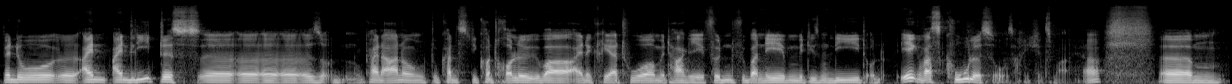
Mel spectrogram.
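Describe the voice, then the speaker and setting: A man's voice: low voice, fairly even intonation, moderate pace, few pauses, dark tone. A man co-hosting a podcast, chatting casually about tabletop game rules, laughing often and using many fillers. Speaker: podcast co-host.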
